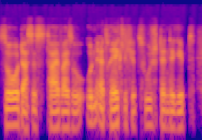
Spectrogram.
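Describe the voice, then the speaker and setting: A moderate pace in a dry, close recording with no echo. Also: man. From Sweden. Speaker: nonprofit sustainability expert. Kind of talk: interview. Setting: video call.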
